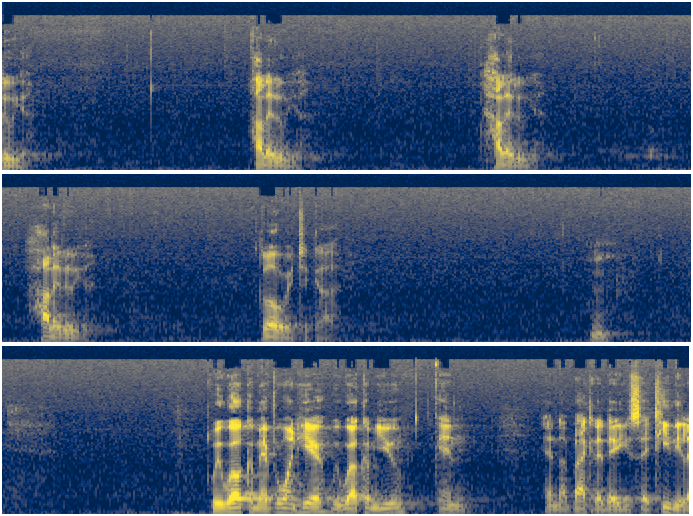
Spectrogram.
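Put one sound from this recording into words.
A man preaches into a microphone, speaking slowly in short, emphatic phrases with long pauses.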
